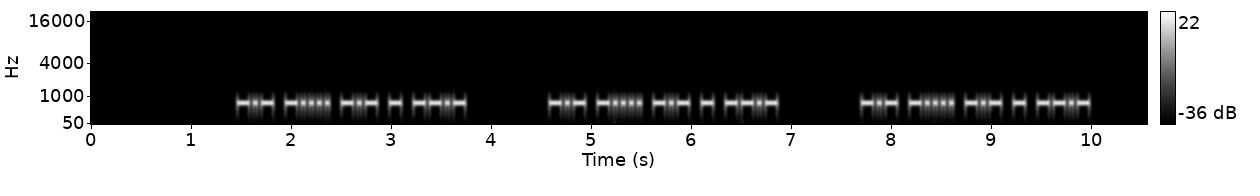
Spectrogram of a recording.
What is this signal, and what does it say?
Morse code, heard as a keyed tone, about 30 wpm, 700 Hz. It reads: K6KTQ K6KTQ K6KTQ
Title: USA Call Signs - 5 Characters - Repeated 3x - 30wpm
